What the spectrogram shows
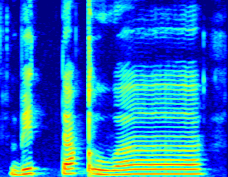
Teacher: तक काफ साकिन है, काफ का कलकला होगा और वो के ऊपर खड़ा मद्दा है, वो को लंबा करना है एक अलिफ के बराबर और काफ हरूफ मुस्तालिया इसको मोटा भी पढ़ना है।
